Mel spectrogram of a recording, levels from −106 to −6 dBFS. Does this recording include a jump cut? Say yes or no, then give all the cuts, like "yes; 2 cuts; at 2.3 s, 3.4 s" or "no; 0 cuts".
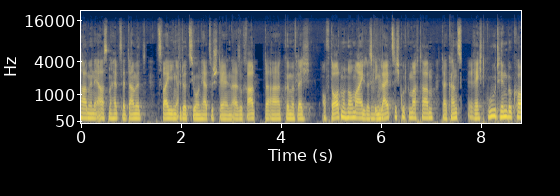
yes; 7 cuts; at 2.0 s, 3.5 s, 4.3 s, 4.7 s, 5.6 s, 7.1 s, 7.6 s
